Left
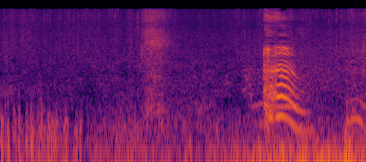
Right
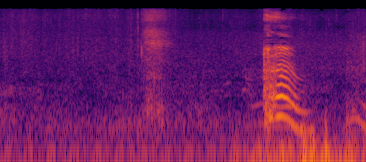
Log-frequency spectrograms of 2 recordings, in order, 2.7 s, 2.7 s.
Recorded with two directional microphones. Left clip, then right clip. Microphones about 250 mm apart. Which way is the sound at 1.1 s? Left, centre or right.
Right.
